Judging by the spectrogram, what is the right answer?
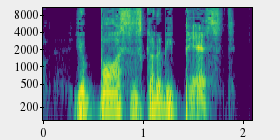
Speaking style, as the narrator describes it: Junior growled

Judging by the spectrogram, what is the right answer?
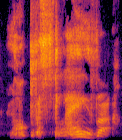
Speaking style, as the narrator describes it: mutters Kurik under his breath as he ponders the latest turn of events

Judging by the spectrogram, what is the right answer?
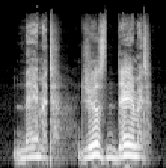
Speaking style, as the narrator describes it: muttered

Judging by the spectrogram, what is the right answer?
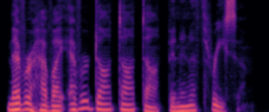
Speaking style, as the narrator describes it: said Eric

